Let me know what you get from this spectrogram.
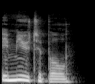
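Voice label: "immutable", British English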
